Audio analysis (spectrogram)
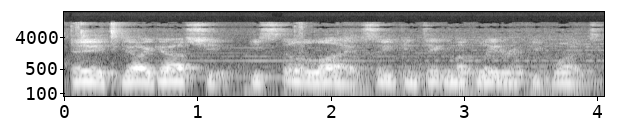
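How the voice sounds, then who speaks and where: A man voicing a cool young male fighter in a storybook, with a flat, offhand, dry manner. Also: fairly low pitch, moderate pace, recorded from a distance, voice pushed down, natural voice. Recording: roomy echo, music behind.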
